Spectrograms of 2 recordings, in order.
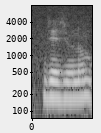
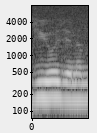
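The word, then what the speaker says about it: jejunum: ठीक है, ये हो गया इसका स्पेलिंग, जे जूनम बोलते हैं उसको। ठीक है, जियो जेनम नहीं बोलते हैं, जे जूनम बोलते हैं।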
